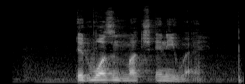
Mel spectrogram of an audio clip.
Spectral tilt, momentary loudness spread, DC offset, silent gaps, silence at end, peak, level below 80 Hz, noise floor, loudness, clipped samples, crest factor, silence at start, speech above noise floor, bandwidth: -4.5 dB/octave; 15 LU; under 0.1%; none; 0.05 s; -6 dBFS; -76 dBFS; -53 dBFS; -25 LUFS; under 0.1%; 22 dB; 0.75 s; 29 dB; 15.5 kHz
